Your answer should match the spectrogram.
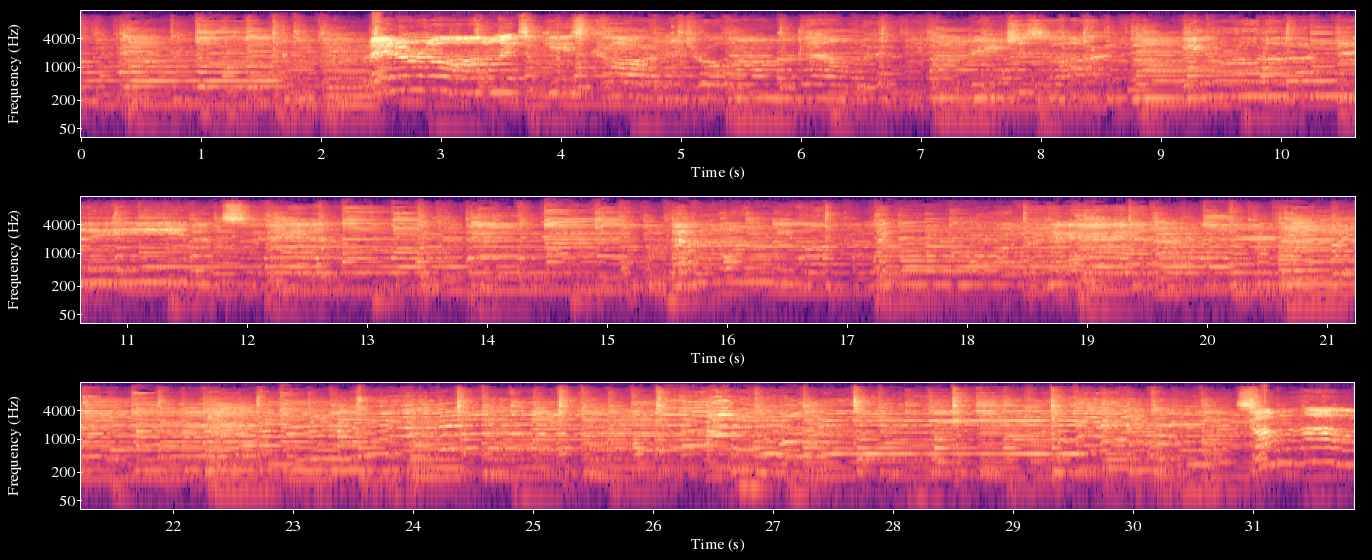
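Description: Live acoustic bluegrass band playing: strummed acoustic guitar, upright bass, fiddle, mandolin and five-string banjo together, steady and continuous.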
